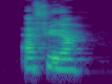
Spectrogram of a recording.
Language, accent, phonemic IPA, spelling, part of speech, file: French, Canada, /a.fly.ɑ̃/, affluant, verb, LL-Q150 (fra)-affluant.wav
- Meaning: present participle of affluer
